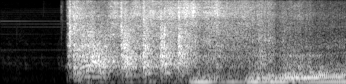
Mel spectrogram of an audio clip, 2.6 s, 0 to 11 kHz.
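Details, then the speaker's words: Renault Clio with a 182 engine swapped in, first start: a brief crank, then it catches cleanly, revs, and settles to a steady idle, quieter than expected with no leaks; a normal start. "That's amazing. I mean, it's not leaking. Yeah. That's not as loud as I thought it was going to be."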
